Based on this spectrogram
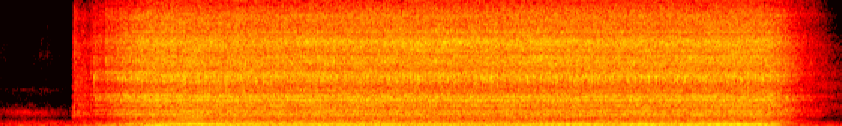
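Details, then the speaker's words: Melasty single-cow milking machine vacuum pump before repair, after milk overflowed from the bucket through the black tube into the pump, with poor pressure: harsh, high-pitched whirring with a rough buzzing edge, strained. Worn, sticking carbon vane and clogged muffler. "just doesn't sound good something something weird is going on here"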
